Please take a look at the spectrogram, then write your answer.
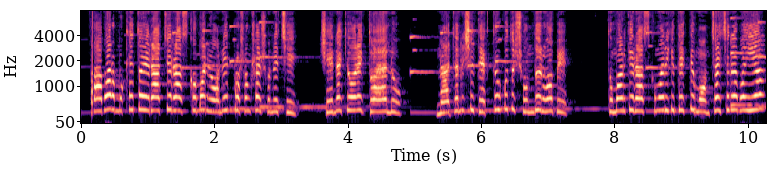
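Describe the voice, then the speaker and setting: At a moderate pace, a cartoonish character voice comes through over clear background noise. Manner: chatty.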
